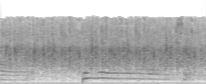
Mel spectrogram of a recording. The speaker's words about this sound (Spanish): Es que me encantan estos aplausos falsos enlatados, que son súper cool y me encantan.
